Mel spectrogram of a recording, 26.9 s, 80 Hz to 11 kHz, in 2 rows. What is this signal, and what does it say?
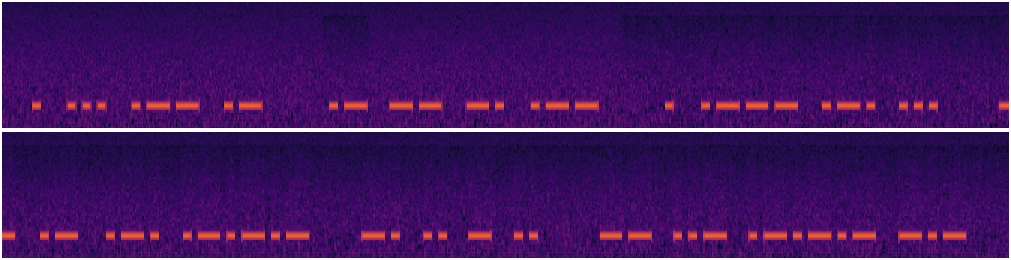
Morse code, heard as a keyed tone, hand-sent with a paddle, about 12 wpm, 570 Hz. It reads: ESWA AMNW EJRS TAR. NITI MU.K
